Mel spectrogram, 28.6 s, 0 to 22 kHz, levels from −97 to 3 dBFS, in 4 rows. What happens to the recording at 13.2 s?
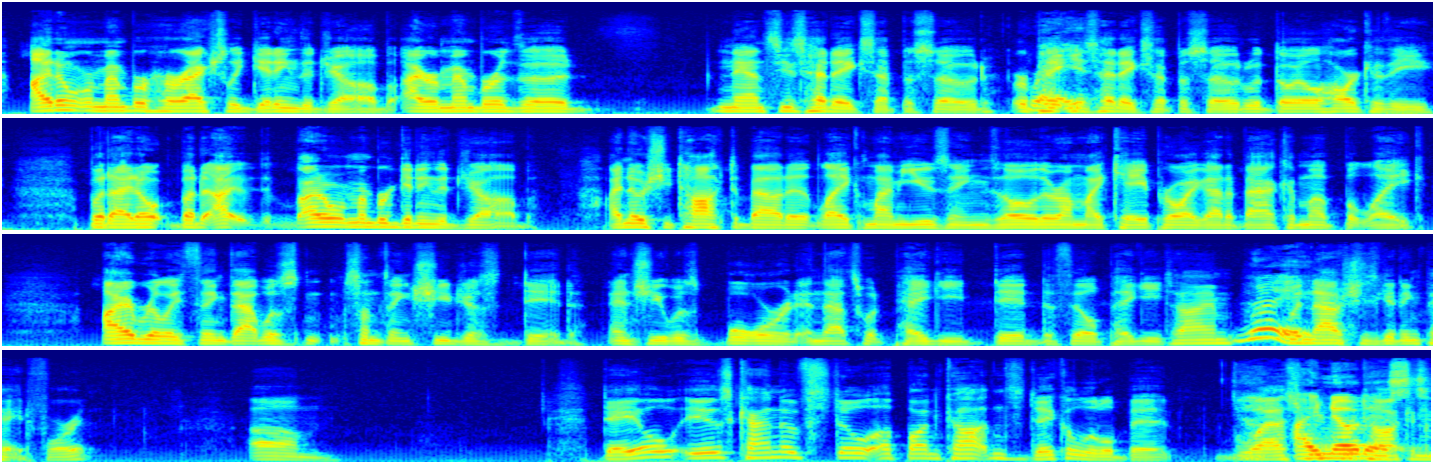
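A screen or video cable is coupling into the audio path throughout, so at 13.2 s a faint 60 Hz video or display buzz with hash sits roughly 40 dB under the speech.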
